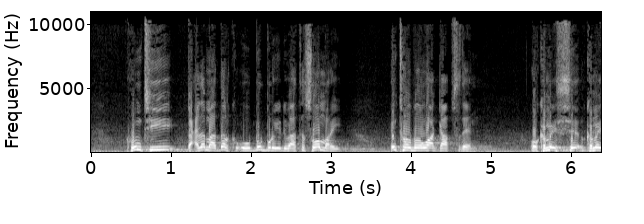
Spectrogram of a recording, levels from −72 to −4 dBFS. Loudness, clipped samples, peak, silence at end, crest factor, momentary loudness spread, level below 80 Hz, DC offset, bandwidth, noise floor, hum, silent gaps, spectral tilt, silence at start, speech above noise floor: -10 LUFS; 0.5%; 0 dBFS; 0 s; 10 dB; 21 LU; -38 dBFS; under 0.1%; 11 kHz; -28 dBFS; none; none; -6.5 dB/octave; 0 s; 20 dB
